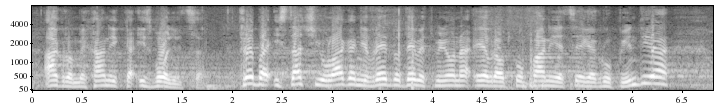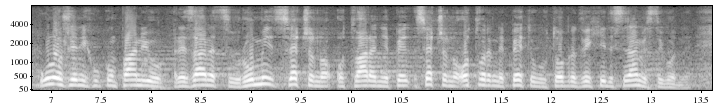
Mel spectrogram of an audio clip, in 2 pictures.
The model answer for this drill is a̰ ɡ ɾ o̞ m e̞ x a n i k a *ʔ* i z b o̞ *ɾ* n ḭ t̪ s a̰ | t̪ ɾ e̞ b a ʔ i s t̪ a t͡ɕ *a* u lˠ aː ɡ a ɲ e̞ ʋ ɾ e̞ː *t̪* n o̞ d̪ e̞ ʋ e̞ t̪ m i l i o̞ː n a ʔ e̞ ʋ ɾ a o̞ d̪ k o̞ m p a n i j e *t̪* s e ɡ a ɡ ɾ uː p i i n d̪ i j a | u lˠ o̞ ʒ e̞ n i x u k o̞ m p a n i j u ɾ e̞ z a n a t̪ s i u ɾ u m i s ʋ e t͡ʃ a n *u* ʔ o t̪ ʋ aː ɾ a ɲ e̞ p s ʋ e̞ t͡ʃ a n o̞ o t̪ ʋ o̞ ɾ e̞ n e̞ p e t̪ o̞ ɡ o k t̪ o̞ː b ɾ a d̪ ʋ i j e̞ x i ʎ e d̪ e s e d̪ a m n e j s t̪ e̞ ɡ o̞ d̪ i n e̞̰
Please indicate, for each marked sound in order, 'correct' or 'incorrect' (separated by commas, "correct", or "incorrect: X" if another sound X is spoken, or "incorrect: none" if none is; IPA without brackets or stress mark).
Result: correct, incorrect: ʎ, incorrect: i, incorrect: d̪, correct, incorrect: o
